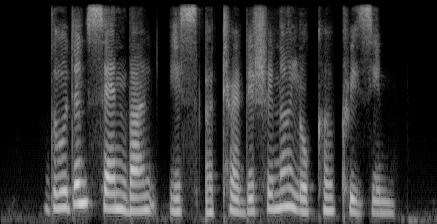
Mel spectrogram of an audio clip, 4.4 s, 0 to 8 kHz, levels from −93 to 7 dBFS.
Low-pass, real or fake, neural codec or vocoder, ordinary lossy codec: 7.2 kHz; fake; codec, 16 kHz, 1 kbps, X-Codec, HuBERT features, trained on general audio; none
